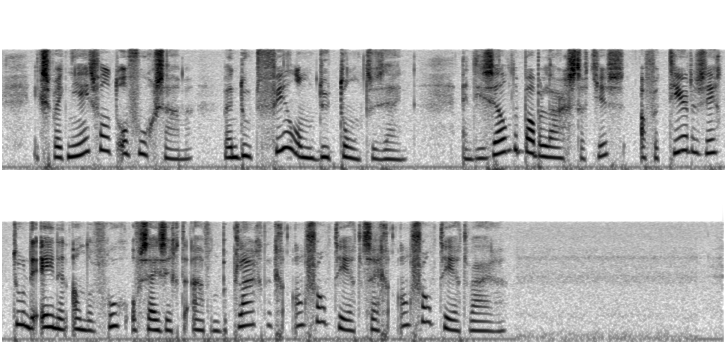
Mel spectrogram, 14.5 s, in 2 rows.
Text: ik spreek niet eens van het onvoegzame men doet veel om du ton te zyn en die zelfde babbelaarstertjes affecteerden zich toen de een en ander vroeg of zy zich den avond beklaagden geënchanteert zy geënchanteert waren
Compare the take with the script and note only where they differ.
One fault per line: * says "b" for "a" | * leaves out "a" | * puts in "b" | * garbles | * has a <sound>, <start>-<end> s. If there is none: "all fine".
all fine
